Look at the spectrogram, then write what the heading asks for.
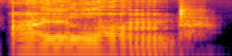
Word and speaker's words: island: The S is silent, so it is island.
